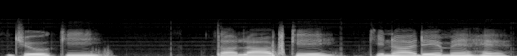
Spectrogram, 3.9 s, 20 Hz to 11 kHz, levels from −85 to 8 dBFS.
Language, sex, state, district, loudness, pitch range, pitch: Hindi, female, Haryana, Jhajjar, -14 LUFS, 200-220 Hz, 215 Hz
